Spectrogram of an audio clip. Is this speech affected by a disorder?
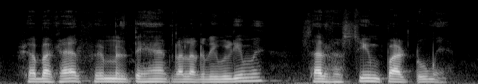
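Yes: cerebral palsy.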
